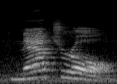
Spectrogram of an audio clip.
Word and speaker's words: natural: is the word natural natural make sure you're paying attention to how it's spelled because you hear the ch sound but there is no ch natural n-a-t-u-r-a-l the reason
